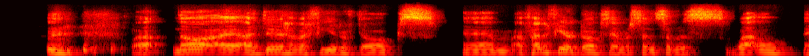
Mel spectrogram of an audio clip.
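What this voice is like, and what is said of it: Scottish accent. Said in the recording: “Scottish accent.”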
